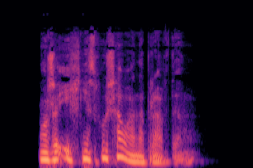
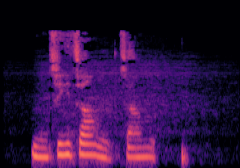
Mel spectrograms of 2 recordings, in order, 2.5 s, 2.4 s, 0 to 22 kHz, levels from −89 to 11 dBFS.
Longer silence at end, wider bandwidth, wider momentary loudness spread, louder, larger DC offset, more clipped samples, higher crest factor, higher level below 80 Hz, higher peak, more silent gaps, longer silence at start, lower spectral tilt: about the same, 0.6 s vs 0.55 s; about the same, 11 kHz vs 11.5 kHz; second, 15 LU vs 19 LU; first, -17 LUFS vs -22 LUFS; neither; neither; about the same, 16 dB vs 18 dB; first, -48 dBFS vs -62 dBFS; first, -2 dBFS vs -6 dBFS; neither; about the same, 0.4 s vs 0.3 s; first, -6 dB/octave vs -4 dB/octave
